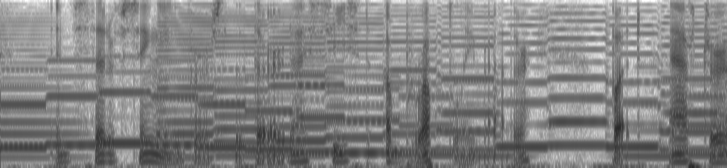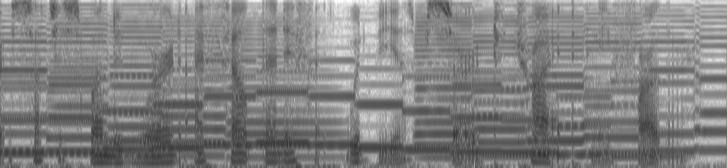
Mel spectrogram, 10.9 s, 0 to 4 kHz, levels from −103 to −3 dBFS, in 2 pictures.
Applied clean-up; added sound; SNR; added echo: none; Wind instrument, woodwind instrument + Wind instrument, woodwind instrument; 0 dB; none.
